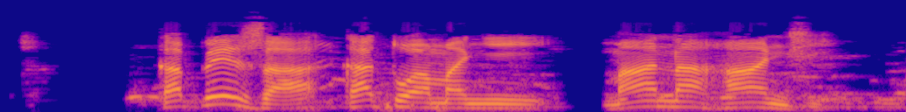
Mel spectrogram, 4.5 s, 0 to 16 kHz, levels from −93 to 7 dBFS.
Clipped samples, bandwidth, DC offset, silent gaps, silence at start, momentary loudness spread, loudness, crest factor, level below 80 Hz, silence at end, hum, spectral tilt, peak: under 0.1%; 9.2 kHz; under 0.1%; 0.32-0.61 s, 2.87-2.99 s; 0.1 s; 15 LU; -18 LUFS; 18 dB; -56 dBFS; 0 s; none; -3.5 dB/octave; -2 dBFS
